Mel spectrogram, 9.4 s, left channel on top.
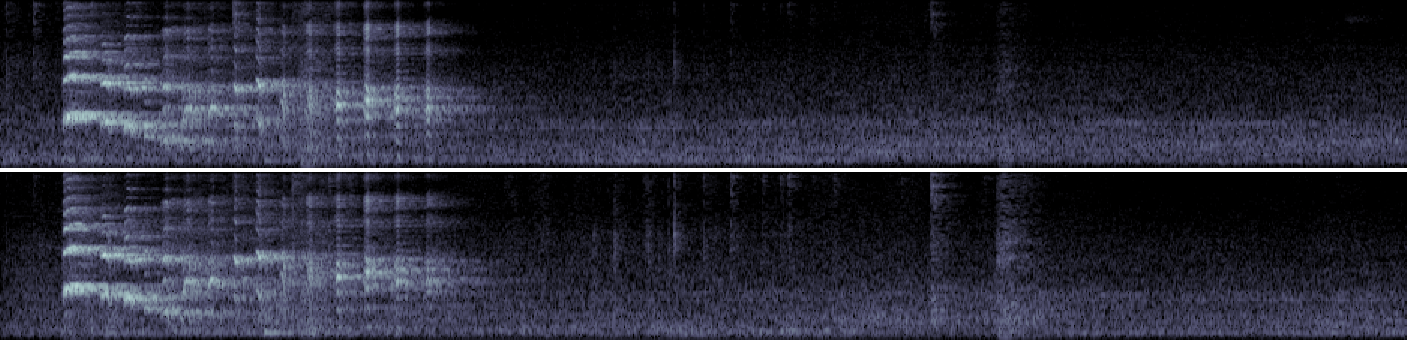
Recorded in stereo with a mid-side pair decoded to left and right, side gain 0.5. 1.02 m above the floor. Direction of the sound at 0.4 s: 10° right.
